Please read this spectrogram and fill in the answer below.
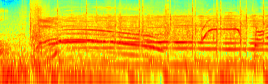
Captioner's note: all cheer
